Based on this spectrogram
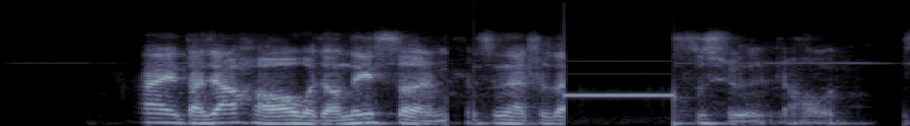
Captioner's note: beep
